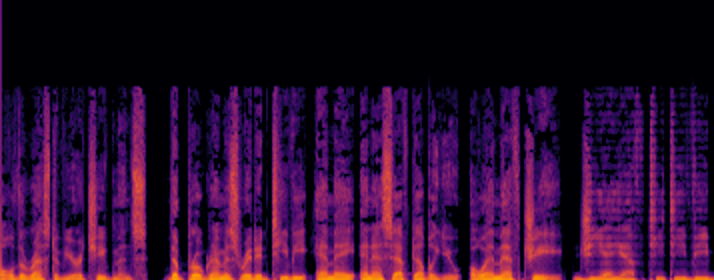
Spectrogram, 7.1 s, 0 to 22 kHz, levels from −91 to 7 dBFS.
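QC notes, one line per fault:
5.86–7.14 s, channel delay (comb filtering): for the last stretch of the speech, one channel runs late by about a millisecond and a half, and summing to mono cancels shared content at evenly spaced frequencies, the first near 300 Hz. The result is a sudden hollow, phasey tone. Unlike a flanger's sweep, the notches stay fixed. Unlike simple low-pass dullness, the top end is still there, just riddled with regular gaps.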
